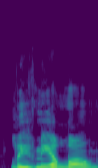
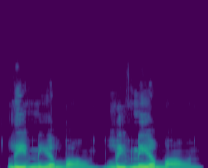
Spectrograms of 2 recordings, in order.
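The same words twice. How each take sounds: First: Louder, sudden cry of refusal. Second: Repeated dazedly to nobody; dazed repetition. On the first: Joe crying out at Gert on the phone before hanging up. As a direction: cry out to end it. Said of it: "cried Joe suddenly". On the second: Joe alone after hanging up, repeating dazedly. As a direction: say it on, long after the line is dead. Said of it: "long after the connection had been broken". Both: A narrator's reading.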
